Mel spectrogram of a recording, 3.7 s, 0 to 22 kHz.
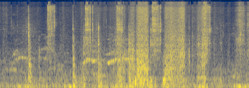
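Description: A ratchet with extensions clicks in quick repeated bursts while removing the last transmission bolt on an R34 Nissan Skyline, loud and close, with some metallic clanks.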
